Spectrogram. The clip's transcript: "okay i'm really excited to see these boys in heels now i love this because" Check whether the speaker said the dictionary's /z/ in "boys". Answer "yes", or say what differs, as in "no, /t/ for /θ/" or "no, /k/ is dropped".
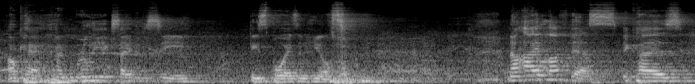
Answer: yes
